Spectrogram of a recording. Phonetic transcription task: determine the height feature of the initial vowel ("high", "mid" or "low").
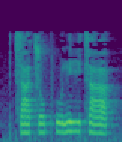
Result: low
